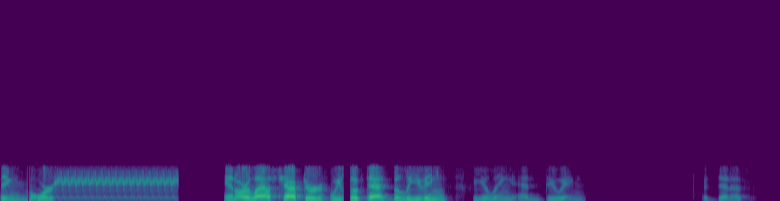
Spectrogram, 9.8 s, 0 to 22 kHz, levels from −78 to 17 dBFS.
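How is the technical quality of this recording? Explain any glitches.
The speech has narrowband telephone-call character, with three clear glitches.

At 0.34 s there's packet loss on the ADPCM call: about 20 ms drops to hard silence, and the speech returns slightly distorted while the decoder's predictor resyncs.

From 0.77 to 2.22 s a system hang loop repeats one 85 ms slice 17 times, a machine-gun stutter at about 11.7 Hz. That fits a 4096-sample buffer cycling while the system froze, and roughly a second and a half of speech is lost.

At 4.28 s, right after "our last chapter we", a second packet-loss gap cuts out about 100 ms, which fits a handful of lost packets. The speech comes back with brief distortion.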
